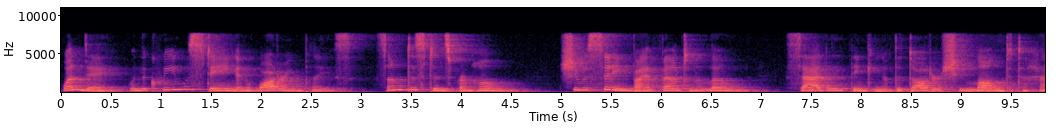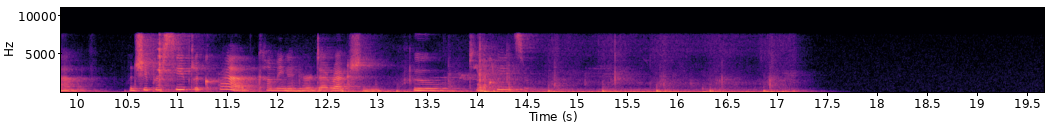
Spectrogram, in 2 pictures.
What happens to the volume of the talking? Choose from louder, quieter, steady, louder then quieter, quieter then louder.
steady.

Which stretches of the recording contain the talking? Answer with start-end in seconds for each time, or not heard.
0.0-14.6.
